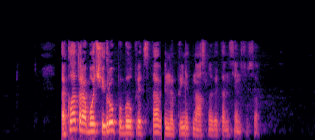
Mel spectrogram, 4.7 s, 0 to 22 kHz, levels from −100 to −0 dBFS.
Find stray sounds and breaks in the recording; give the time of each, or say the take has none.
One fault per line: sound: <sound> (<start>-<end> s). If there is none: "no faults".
sound: dropout (2.4-2.5 s)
